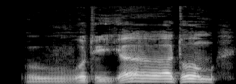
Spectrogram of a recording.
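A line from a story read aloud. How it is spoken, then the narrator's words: Hesitantly raised voice. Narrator (Russian): неуверенно возвысил голос Фома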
